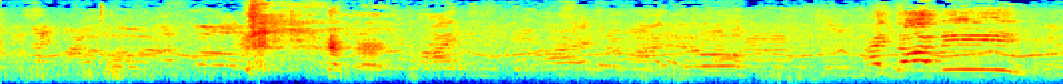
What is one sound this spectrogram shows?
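Boys shout and call out to each other outdoors.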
